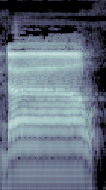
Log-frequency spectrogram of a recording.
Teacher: Kalau waqaf ra tu jadi tebal. Jangan baca dar.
